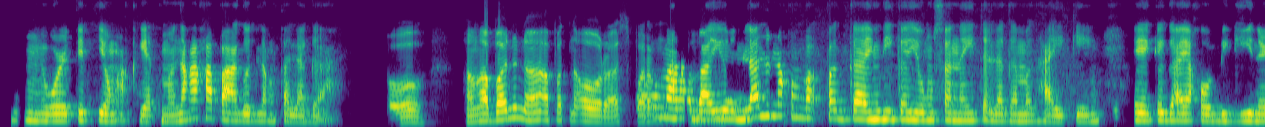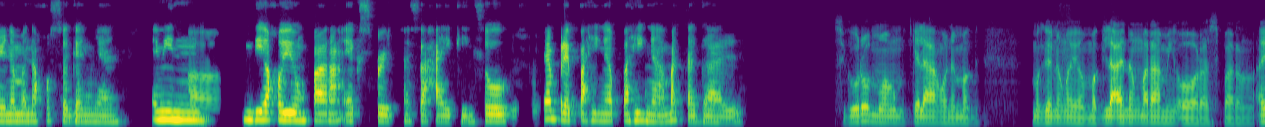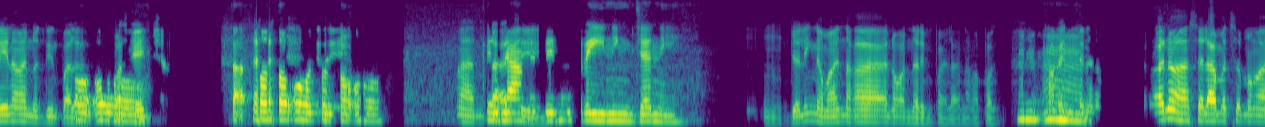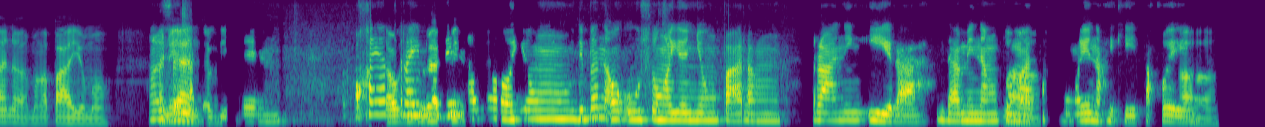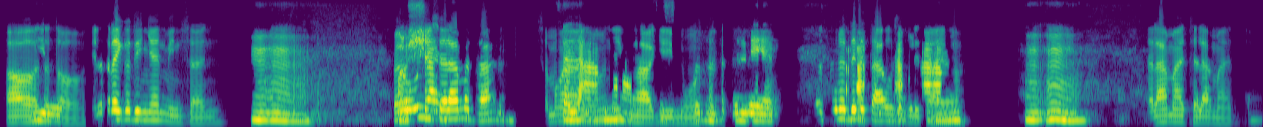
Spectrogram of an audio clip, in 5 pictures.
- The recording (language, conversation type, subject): Filipino, unstructured, Ano ang paborito mong gawin kapag may libreng oras ka?
- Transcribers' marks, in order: static; other background noise; laugh; tapping; unintelligible speech; distorted speech; chuckle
